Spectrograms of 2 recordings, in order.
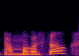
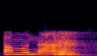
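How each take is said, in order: First: Seoul accent. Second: Quick Busan-accent question in her usual pitch. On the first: Busan local giving Seoul speech a try, Seoul accent. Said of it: "let me give it a try". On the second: Local answering Seoul version with her own, Busan accent. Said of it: "But we say". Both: Shown as a demonstration.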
